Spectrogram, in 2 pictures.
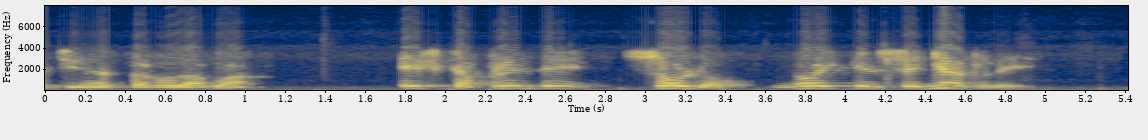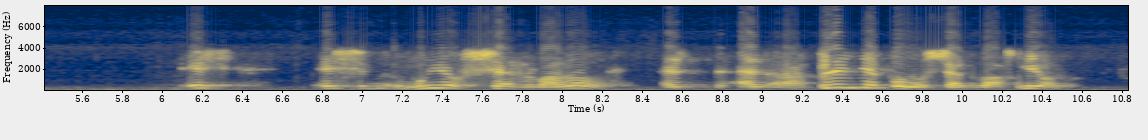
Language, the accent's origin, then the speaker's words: Spanish; Spain; Sí, somos españoles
